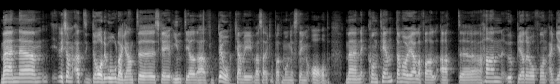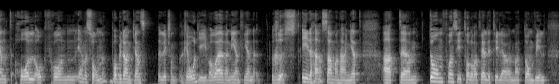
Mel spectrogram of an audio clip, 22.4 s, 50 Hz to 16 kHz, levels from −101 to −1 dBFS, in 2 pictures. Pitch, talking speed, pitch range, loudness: 130 Hz, 180 wpm, 125-155 Hz, -27 LUFS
